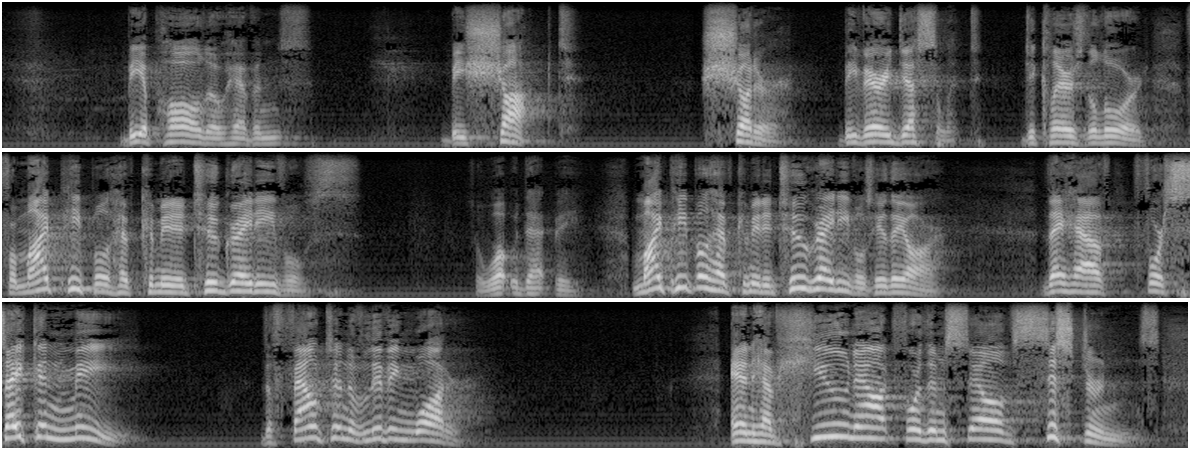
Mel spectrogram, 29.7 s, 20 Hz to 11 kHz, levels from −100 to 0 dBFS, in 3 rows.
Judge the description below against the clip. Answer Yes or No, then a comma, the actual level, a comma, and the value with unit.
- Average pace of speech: No, slow, 105 wpm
